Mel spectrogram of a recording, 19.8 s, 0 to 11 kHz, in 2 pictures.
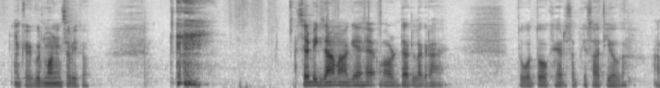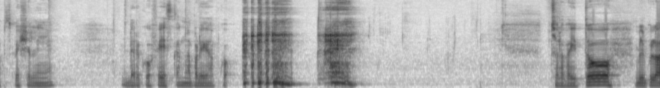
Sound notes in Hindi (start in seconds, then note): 2.5 गला साफ़ करने की आवाज़; 13.5 खांसने की आवाज़; 14.6 गला साफ़ करने की आवाज़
